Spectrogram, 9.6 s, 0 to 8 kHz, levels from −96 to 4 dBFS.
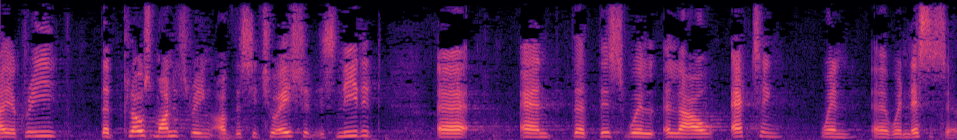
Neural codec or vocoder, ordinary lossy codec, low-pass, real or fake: none; none; none; real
